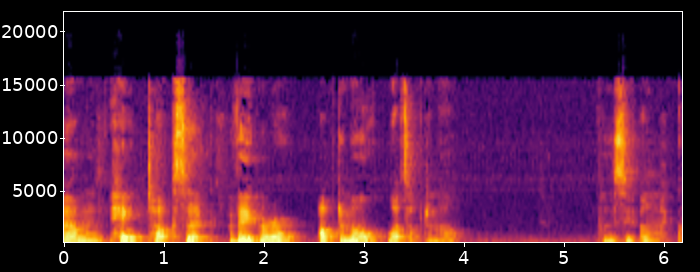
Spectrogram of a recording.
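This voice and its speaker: Speaking at a very slow pace, a woman leaves long, frequent pauses and her loudness swings widely. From New Zealand. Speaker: cooking livestreamer. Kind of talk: live-stream cooking chat. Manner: casual, chatty with filler words.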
